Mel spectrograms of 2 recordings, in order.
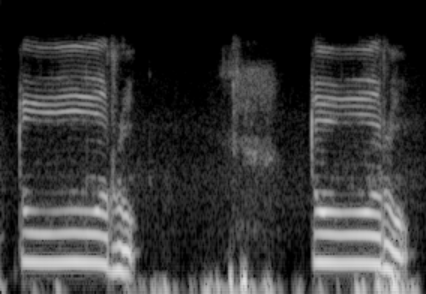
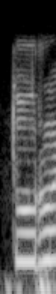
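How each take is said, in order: First: तूरु with the first ऊ drawn long, higher; stretched vowel. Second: Said in the usual way. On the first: Shown as a demonstration. Teacher corrects the reading, vowel drawn out. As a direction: hold the ऊ of तूरु one alif. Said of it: "एक अलिफ के बराबर यहाँ भी खींचेंगे". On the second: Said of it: "तूरु नहीं पढ़ेंगे इसे".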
